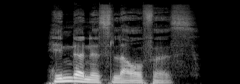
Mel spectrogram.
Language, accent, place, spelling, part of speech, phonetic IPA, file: German, Germany, Berlin, Hindernislaufes, noun, [ˈhɪndɐnɪsˌlaʊ̯fəs], De-Hindernislaufes.ogg
- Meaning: genitive singular of Hindernislauf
